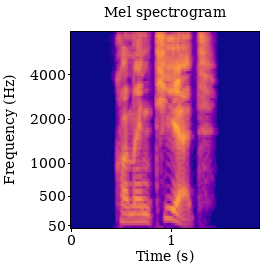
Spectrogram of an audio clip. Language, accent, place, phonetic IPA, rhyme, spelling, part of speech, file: German, Germany, Berlin, [kɔmɛnˈtiːɐ̯t], -iːɐ̯t, kommentiert, verb, De-kommentiert.ogg
- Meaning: 1. past participle of kommentieren 2. inflection of kommentieren: third-person singular present 3. inflection of kommentieren: second-person plural present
